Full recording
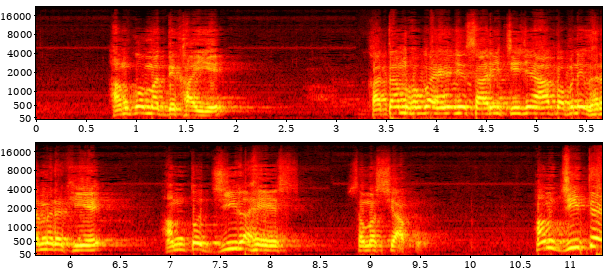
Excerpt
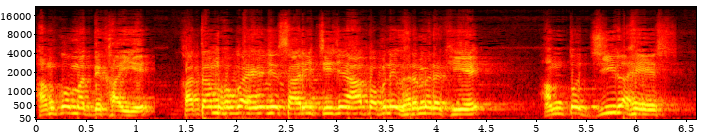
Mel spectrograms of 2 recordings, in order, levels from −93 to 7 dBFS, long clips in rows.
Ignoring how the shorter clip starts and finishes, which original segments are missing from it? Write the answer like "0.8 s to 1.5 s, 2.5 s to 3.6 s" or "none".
2.0 s to 3.2 s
